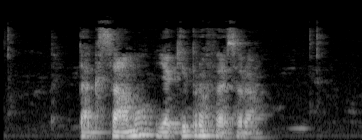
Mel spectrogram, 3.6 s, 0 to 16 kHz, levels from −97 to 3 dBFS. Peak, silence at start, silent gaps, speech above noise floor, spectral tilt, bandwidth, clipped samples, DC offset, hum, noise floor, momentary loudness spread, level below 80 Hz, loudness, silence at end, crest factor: -8 dBFS; 0.8 s; none; 38 dB; -6.5 dB/octave; 7.8 kHz; under 0.1%; under 0.1%; none; -64 dBFS; 9 LU; -58 dBFS; -27 LUFS; 0.6 s; 20 dB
